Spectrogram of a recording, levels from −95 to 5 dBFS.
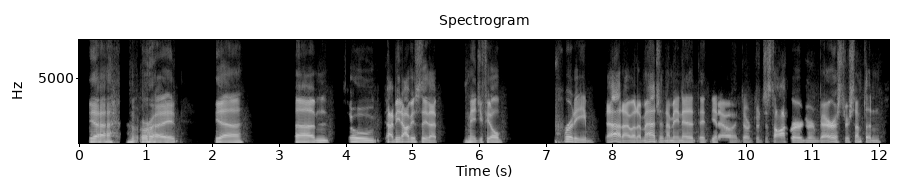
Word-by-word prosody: Yeah. 130 -2 +3 0.4
Right. 130 -3 +2 0.6
Yeah. 120 -5 +3 0.8
Um, 120 -3 +3 0.3
so, 130 -4 +2 0.2
I 135 - +4
mean, 145 0 +3
obviously 135 -2 +1
that 110 -2 +2 0.4
made 120 0 0
you 105 - -4
feel 115 -4 0 0.8
pretty 130 -12 0 0.3
bad, - - +3
I 105 0 +3
would 100 0 +2
imagine, 100 0 0
I - - 0
mean, 105 0 0
it 105 0 +2
it, 115 - -3
you 115 -2 -1
know, 100 0 -2
they're 110 -1 -5
they're 115 - -10
just 110 +1 -11
awkward, 110 -4 +1
or 105 - -1
embarrassed, 100 -2 +1
or - - -2
something. 105 -1 -4
115 Hz, 155 wpm, -25 LUFS, 105-130 Hz, 0.8 s, I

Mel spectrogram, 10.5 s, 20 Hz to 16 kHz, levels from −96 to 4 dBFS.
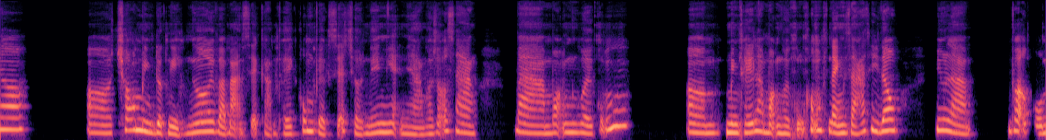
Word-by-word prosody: ơ, 305 0 +4 0.6
ờ, 215 -2 -3
cho 285 +6 -1
mình 280 -5 +6
được 225 -1 +1
nghỉ 180 -4 +2
ngơi 245 +4 +2
và 215 - 0
bạn - - -3
sẽ - - -6
cảm 195 -2 -10
thấy 190 0 -4
công 265 -1 +2
việc 190 -9 -3
sẽ - - -5
trở 195 -7 -4
nên 210 +4 0
nhẹ 230 0 0
nhàng 185 -3 -3
và 195 - -4
rõ 220 +6 -3
ràng. 230 -6 -2 0.4
Mà 215 -5 0
mọi 220 +3 -2
người 225 -3 0
cũng 335 - +2 0.6
ờm, 215 -2 +1
mình 225 -1 +5
thấy 225 +1 +2
là 260 0 +3
mọi 220 -2 +1
người 200 -1 +2
cũng - - -2
không 290 0 +1
đánh 220 -3 +4
giá 215 +3 -1
gì 285 - +4
đâu, 275 +2 +6 0.4
như 290 -2 +3
là 210 -8 +1 0.4
vợ 270 - +4
của 200 0 0
225 Hz, 240 wpm, -22 LUFS, 205-260 Hz, 0.6 s, mình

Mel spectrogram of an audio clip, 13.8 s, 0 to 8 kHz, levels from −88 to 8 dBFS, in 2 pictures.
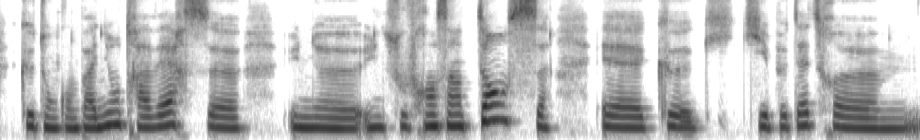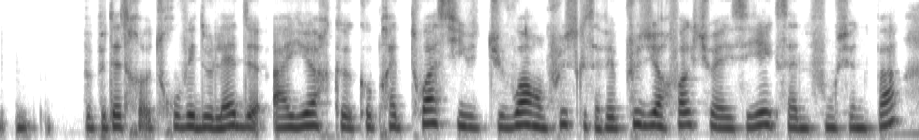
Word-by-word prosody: que 210 - -1
ton 190 -3 0
compagnon 185 +6 +2
traverse, 210 +3 +1
heu, 185 -2 0 0.4
une 180 -2 +1
une 190 0 -1
souffrance 210 +2 +1
intense, 295 +5 +5 0.5
heu, 190 -2 +2
que 95 -2 -1
qui 90 - -13
qui 205 - -3
est - - +1
peut-être, 215 +4 -3
hem, 175 -2 0 0.7
p 190 - -6
peut-être 190 +2 -2
trouver 200 +3 -1
de 190 - +1
l'aide 200 +2 +1
ailleurs 215 +4 +2
qu 195 -2 -3
qu'auprès 200 +2 -5
de 185 - -15
toi, 255 +6 +3
si 215 -7 -3
tu 195 +1 -5
vois 230 +5 +5
en 205 - +2
plus 240 +6 -4
que 205 - -9
ça 180 - -5
fait 185 0 -1
plusieurs 220 0 0
fois 230 0 +1
que - - -13
tu 225 - -5
as 190 - 0
essayé 195 +5 0
et - - -1
que - - -12
ça 185 -2 -3
ne 175 - -1
fonctionne 180 0 -4
pas. 230 +10 -1
195 Hz, 200 wpm, -19 LUFS, 185-215 Hz, 0.7 s, intense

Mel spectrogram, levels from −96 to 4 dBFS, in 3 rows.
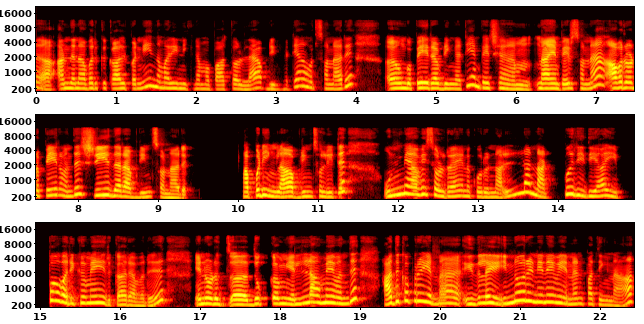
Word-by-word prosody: அ - - +2 0.2
அந்த 230 0 -1
நபருக்கு 230 +1 -5
கால் 220 +1 0
பண்ணி 235 +9 -4
இந்த 285 -4 -2
மாதிரி 230 0 -3
இன்னைக்கு 210 -1 -9
நம்ம 195 -1 -10
பார்த்தோம்ல 190 0 -6
அப்டிங்காட்டி 195 - -9
அவரு 260 -4 -8
சொன்னாரு, 210 - -4 0.6
உங்க 225 -1 0
பேர் 240 -1 +4
அப்டிங்காட்டி 215 - -4
என் 295 - -4
பேர் 235 0 -3
ஜ - - -16 0.5
நான் 225 0 +7
என் 210 - -5
பேர் 225 +1 -2
சொன்னேன். 305 - 0 0.2
அவரோட 250 -1 +2
பேர் 275 +1 +1
வந்து 310 +8 0
"ஸ்ரீதர்" 265 -4 +4
அப்டின்னு 195 +3 -5
சொன்னாரு. 165 -3 -2 0.8
அப்டிங்களா? 225 -4 +2
அப்டின்னு 215 +3 -5
சொல்லிட்டு 205 - 0 0.6
உண்மையாவே 315 +3 +3
சொல்றேன் 230 -1 -1
எனக்கு 230 -1 -7
ஒரு 200 - -3
நல்ல 275 - -3 0.2
நட்பு 330 - -3
ரீதியா 235 -1 -2 0.2
இப்போ 210 - -5
வரைக்குமே 290 0 +2
இருக்காரு 210 -6 -2
அவரு. 165 0 -5 0.5
என்னோட 250 0 +4 0.2
து 220 - +6 0.2
துக்கம் 250 +1 0
எல்லாமே 305 +5 +3
வந்து 260 - +1 0.4
அதுக்கப்புறம் 380 0 +1
என்ன 245 - -4 0.4
இதுல 275 +5 +2 0.2
இன்னொரு 390 +6 +3
நினைவு 325 -1 +2
என்னன்னு 245 +1 -4
பாத்தீங்கன்னா, 200 -9 -6
235 Hz, 145 wpm, -24 LUFS, 210-285 Hz, 0.8 s, நான்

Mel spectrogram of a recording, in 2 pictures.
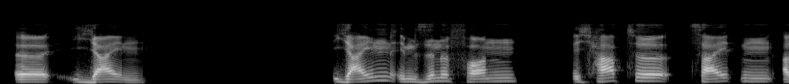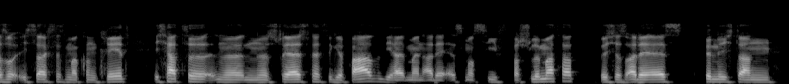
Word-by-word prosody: Äh, 475 -1 +6 0.2
jein. 115 -3 +2 1.9
Jein, 145 +9 +3
im 130 -2 -3
Sinne 145 +6 -1
von, 140 +4 0 0.5
ich 115 -4 -6
hatte 160 +1 +4 0.2
Zeiten 140 +1 +1
also 120 0 +1
ich 110 -1 -13
sage 120 -1 +1
es 110 - -22
jetzt 115 -1 -14
mal 105 -2 -5
konkret 120 +5 -4 0.2
ich 115 +2 -12
hatte 130 -2 +1
'ne 110 -1 -3
'ne 110 0 -6
str 115 +3 +2
stressige 115 -2 -8
Phase, 135 +5 +3
die 110 - -8
halt 105 0 +1
mein 105 -1 -7
ADHS 105 +1 -6
massiv 110 0 -12
verschlimmert 130 +5 -2
hat. 145 -1 -1 0.2
Durch 115 -2 -5
das 110 -1 -7
ADHS 115 -1 +2 0.2
bin 120 -2 -2
ich 115 -3 -6
dann 110 -1 -1
120 Hz, 135 wpm, -24 LUFS, 110-140 Hz, 1.9 s, Äh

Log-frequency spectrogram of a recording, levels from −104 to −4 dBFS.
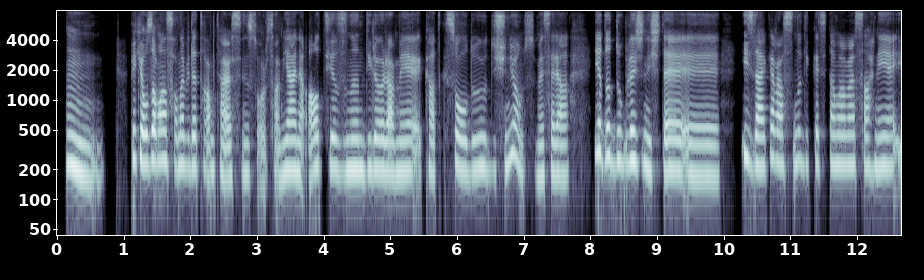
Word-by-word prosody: Hıı. 195 -7 +3 0.6
Peki, 255 -2 +4
o 225 - +6
zaman 245 0 +5
sana 220 -1 -1
bir 210 - -6
de 215 -1 +1
tam 175 -2 -3
tersini 185 -1 -1
sorsam. 175 -1 -6
Yani, 195 -1 +3
alt 210 +3 0
yazının 200 -1 +1
dil 205 0 -3
öğrenmeye 195 -1 +2
katkısı 225 - -3
olduğunu 195 +1 -1
düşünüyor 220 +8 -1
musun? 190 -2 -9
Mesela 180 0 -1 0.4
ya 295 -1 +3
da 265 -4 +1
dublajın, 235 -1 +1
işte, 200 0 -1
eee, 180 -3 +1 0.3
izlerken 225 -1 +2
aslında 230 0 -2
dikkati 225 +1 -7
tamamen 220 -1 0
sahneye, 215 0 -1
210 Hz, 140 wpm, -22 LUFS, 190-225 Hz, 0.6 s, o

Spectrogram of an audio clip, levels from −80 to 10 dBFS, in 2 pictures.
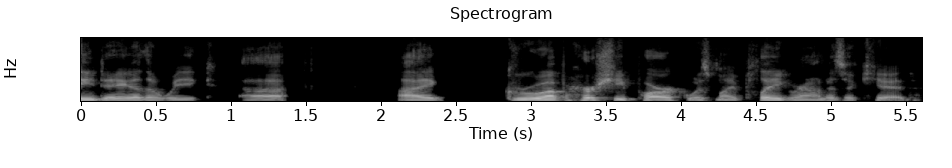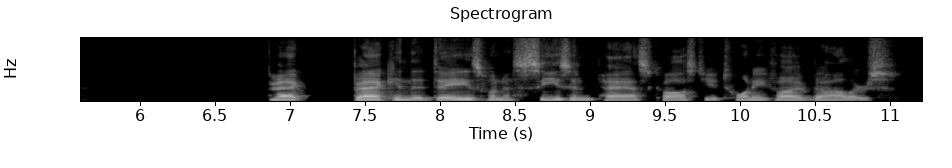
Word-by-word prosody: any 135 - +7
day 125 -1 +1
of 120 - +2
the 115 -1 -2
week. 105 0 -7 0.2
Uh 105 0 -2 0.8
I 110 -1 +1 0.4
grew 135 +1 +5
up 135 0 +6
Hershey 145 -1 +1
Park 125 -2 +1
was 115 - -7
my 105 -1 -4
playground 110 -5 0
as 100 - -6
a - - -6
kid. - - -6 1.3
Back 120 -1 +3 0.3
back 125 0 +6
in 125 - +2
the 110 -1 +1
days 120 +2 +2
when 110 -2 -2
a - - -8
season 140 -10 -1
pass 110 -2 -1
cost 110 -1 -3
you 100 - -6
$25. 110 -3 -2
115 Hz, 155 wpm, -26 LUFS, 110-125 Hz, 1.3 s, any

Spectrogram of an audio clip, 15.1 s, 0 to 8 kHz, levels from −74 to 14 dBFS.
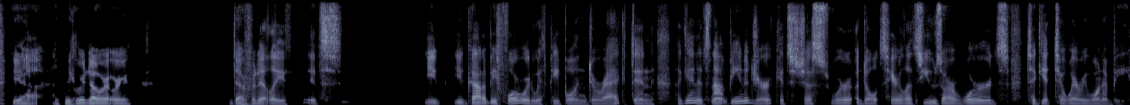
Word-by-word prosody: Yeah. - - -2 0.4
I 110 - -13
think 110 -2 -4
we're 105 -2 -1
nowhere 100 -1 +3
where 100 - +1
y 95 - -4 1.4
Definitely, - - -1 0.2
it's 275 - +5 1.1
Y 105 - +1 0.2
you 110 - -6
gotta 115 +4 +2
be 135 -1 -3
forward 135 - -1
with 90 -1 -9
people 85 -1 -6
and 85 -1 -14
direct. 80 -2 -4
And, 90 -1 -4 0.3
again, - - -5
it's - - +4
not - - 0
being 155 +4 -4
a 185 - -2
jerk. 175 - -5
It's - - +5
just 110 +1 +6
we're 100 +2 -6
adults - - 0
here. 120 - -2
Let's 105 -1 +4
use 120 +3 +2
our 110 -3 -3
words 95 -1 +1 0.2
to - - +1
get - - -2
to 95 - +3
where 90 0 -5
we 90 0 -9
wanna 85 -3 -7
be. - - -16
100 Hz, 165 wpm, -26 LUFS, 90-115 Hz, 1.4 s, just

